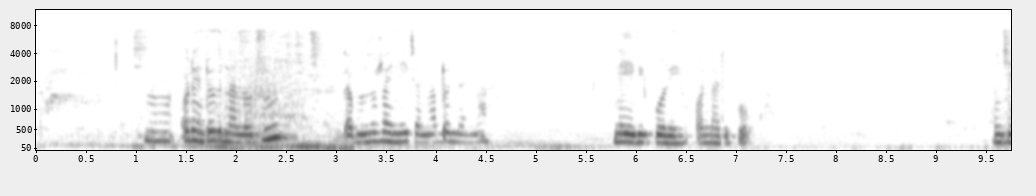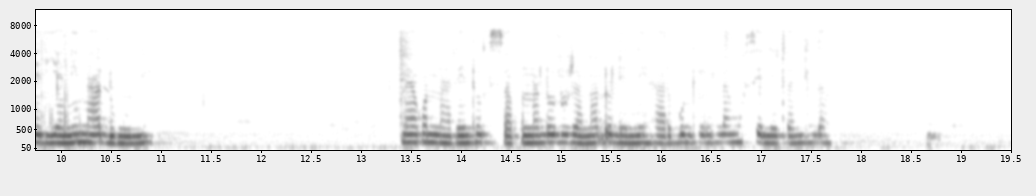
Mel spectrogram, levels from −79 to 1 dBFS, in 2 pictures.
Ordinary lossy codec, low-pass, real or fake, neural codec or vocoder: MP3, 64 kbps; 7.2 kHz; real; none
